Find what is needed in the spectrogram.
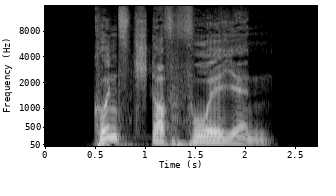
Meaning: plural of Kunststofffolie
- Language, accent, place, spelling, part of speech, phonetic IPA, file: German, Germany, Berlin, Kunststofffolien, noun, [ˈkʊnstʃtɔfˌfoːli̯ən], De-Kunststofffolien.ogg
